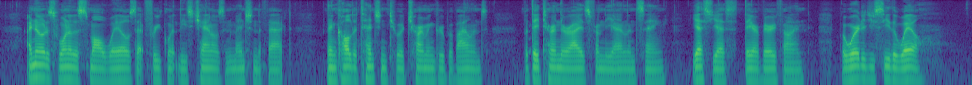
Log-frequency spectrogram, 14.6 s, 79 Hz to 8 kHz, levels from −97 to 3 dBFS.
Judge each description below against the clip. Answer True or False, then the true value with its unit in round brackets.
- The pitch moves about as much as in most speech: False (1.5 semitones)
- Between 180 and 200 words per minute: True (190 wpm)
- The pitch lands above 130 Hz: False (100 Hz)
